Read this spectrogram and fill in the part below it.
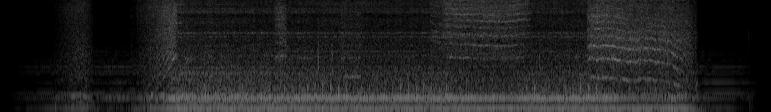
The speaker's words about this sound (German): Jetzt kommen äh, zwei Bohrer, die, von denen du vielleicht einen, einen Bohrer gehört hast. Ähm, hier kommt der erste Bohrer. Und hier kommt der zweite Bohrer.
